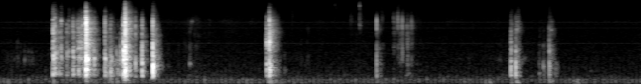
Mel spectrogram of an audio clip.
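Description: Clicks and taps of clear stamping supplies (acrylic block, stamp) being handled on a craft table: a quick cluster of sharp clicks about half a second in, then single clicks spaced out after it.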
